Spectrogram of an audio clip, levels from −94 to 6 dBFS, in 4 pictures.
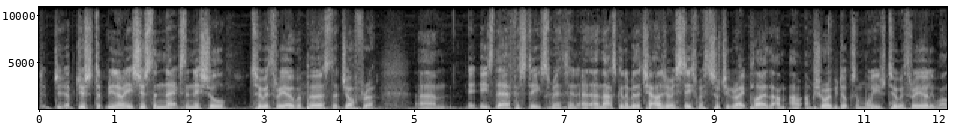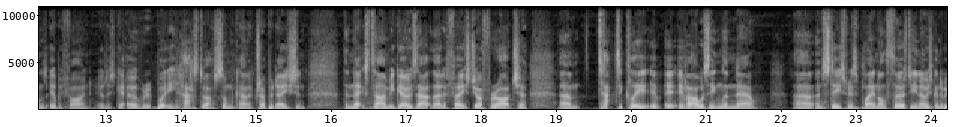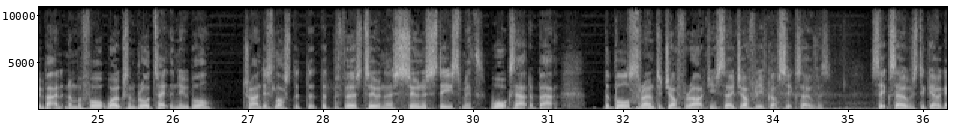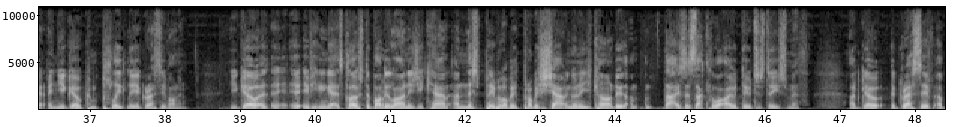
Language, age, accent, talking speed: English, 30-49, British, 240 wpm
